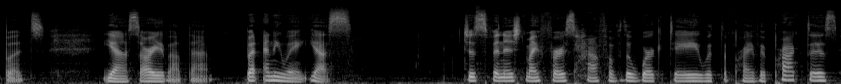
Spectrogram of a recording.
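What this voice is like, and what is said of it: Strained voice, losing her voice. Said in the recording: “my voice sounds a little off ... Almost feel like I'm losing my voice”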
